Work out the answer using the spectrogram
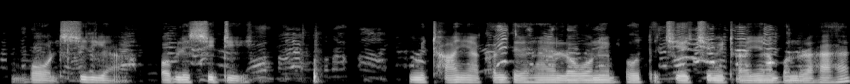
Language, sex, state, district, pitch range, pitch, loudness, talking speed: Hindi, male, Bihar, Muzaffarpur, 100-110 Hz, 105 Hz, -17 LUFS, 105 wpm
